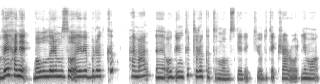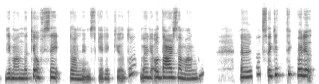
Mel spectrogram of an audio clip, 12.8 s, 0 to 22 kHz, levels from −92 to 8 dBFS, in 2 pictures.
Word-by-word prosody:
ve 270 +9 +9
hani 275 - +8
bavullarımızı 255 +3 +4
o - - +3
eve 255 -1 +2
bırakıp 270 - -1 0.3
hemen, 265 +3 -2
eee, 215 -1 0
o 235 0 0
günkü 235 +7 -2
tura 255 -3 0
katılmamız 180 -8 -6
gerekiyordu. 175 +1 -10
Tekrar 185 -1 -4
o - - -5
limo 185 -1 -2 0.2
limandaki 190 0 -1
ofise 215 0 -2 0.2
dönmemiz 170 0 -3
gerekiyordu. 190 - -7 0.2
Böyle 220 -1 -1
o 235 -3 +1
dar 225 0 +6
zamandı. 190 - -2 0.8
Iıı, 230 - +2 0.2
neyse 345 -5 -2
gittik, 325 +4 -4
böyle, 300 -1 +4
ı - - -10
225 Hz, 135 wpm, -24 LUFS, 190-265 Hz, 0.8 s, ve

